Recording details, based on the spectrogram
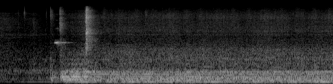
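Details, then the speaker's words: Clothes dryer after squeak repair (drum guide wheels and belt tensioner checked), reassembled: soft steady hum with airflow, no squeak, squeal or thump; drum turning quietly, normal running. "we doggy quiet nice just like a dryer should be"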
